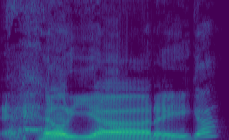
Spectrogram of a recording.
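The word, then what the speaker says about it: Heljareyga: okay I'll try a hell yeah raiga yeah it's just a soft G like if the you turn the G into a why hell yeah yeah then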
